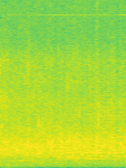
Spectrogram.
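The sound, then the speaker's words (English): A crowd applauding steadily, a dense wash of many hands clapping at once with no pauses or individual claps standing out, holding an even, fairly loud level throughout. “Some people are not clapping and they are not even feeding five.”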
